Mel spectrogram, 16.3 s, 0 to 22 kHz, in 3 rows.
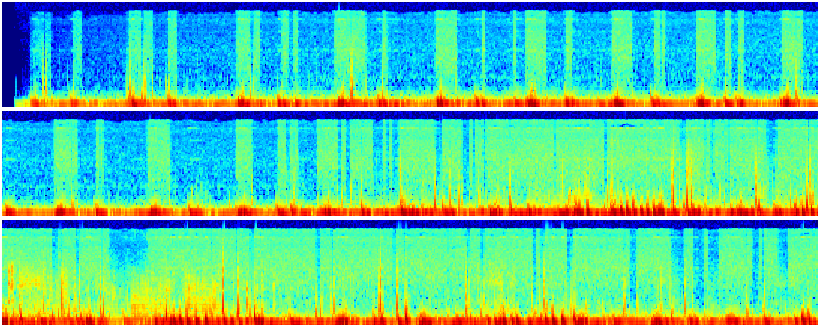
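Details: Female heartbeat recorded after squats, during recovery: fast, strong heartbeat of about 107 beats per minute with noisy rubbing; normal rise in heart rate with exercise.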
